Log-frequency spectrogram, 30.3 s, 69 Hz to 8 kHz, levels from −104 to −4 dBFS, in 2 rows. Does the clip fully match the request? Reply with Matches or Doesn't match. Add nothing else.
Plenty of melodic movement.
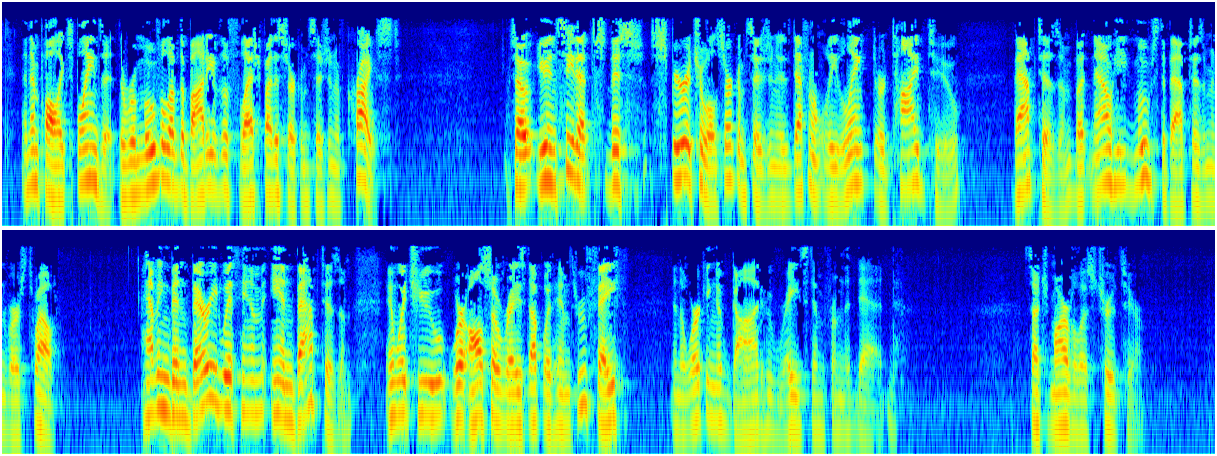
Matches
